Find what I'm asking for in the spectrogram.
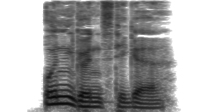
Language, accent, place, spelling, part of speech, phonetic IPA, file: German, Germany, Berlin, ungünstige, adjective, [ˈʊnˌɡʏnstɪɡə], De-ungünstige.ogg
- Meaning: inflection of ungünstig: 1. strong/mixed nominative/accusative feminine singular 2. strong nominative/accusative plural 3. weak nominative all-gender singular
